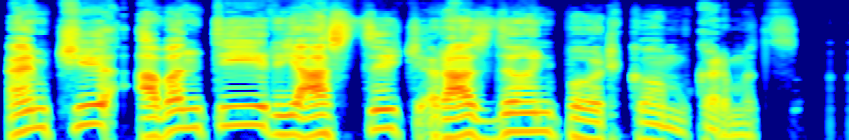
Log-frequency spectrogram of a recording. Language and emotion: Kashmiri, neutral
